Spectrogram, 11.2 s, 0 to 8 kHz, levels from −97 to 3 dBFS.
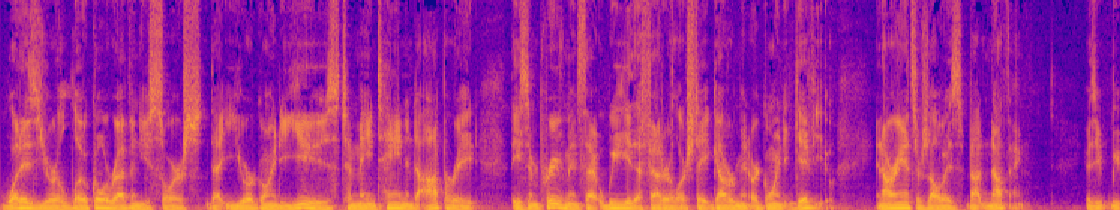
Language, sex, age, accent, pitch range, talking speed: English, male, 30-49, American, 80-105 Hz, 205 wpm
